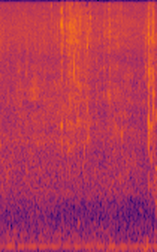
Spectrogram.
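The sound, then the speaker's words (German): Sea water splashes and laps steadily, with a constant low rumble underneath and a couple of brighter splashes breaking through. No one speaks. “Hier jetzt gerade am Meer.”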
